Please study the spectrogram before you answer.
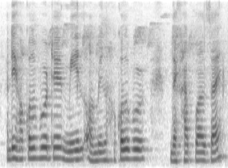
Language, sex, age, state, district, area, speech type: Assamese, male, 30-45, Assam, Dibrugarh, rural, spontaneous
